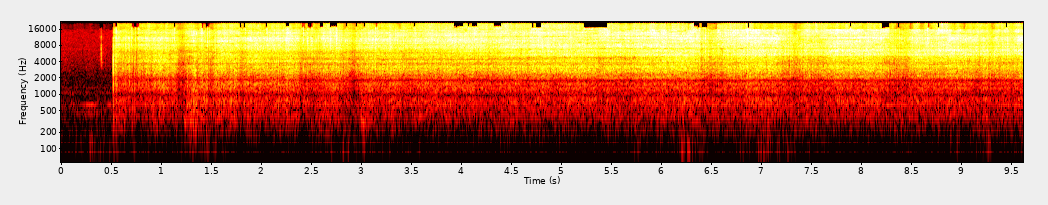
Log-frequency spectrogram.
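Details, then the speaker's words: Bestarc entry-level gasless flux-core MIG welder set at 110 amps, down from 120: steady dense hiss with fine crackle, held evenly for ten seconds; powerful, possibly running a little hot. "Boy, that's powerful. Even at 110, and it did stay working that whole time, that may even be a little hot."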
